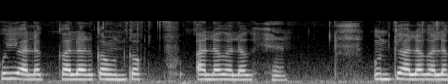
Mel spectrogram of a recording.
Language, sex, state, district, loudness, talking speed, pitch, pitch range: Hindi, female, Odisha, Nuapada, -13 LUFS, 160 wpm, 230 Hz, 215-235 Hz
